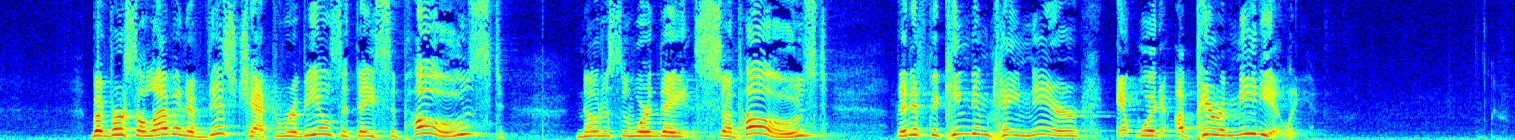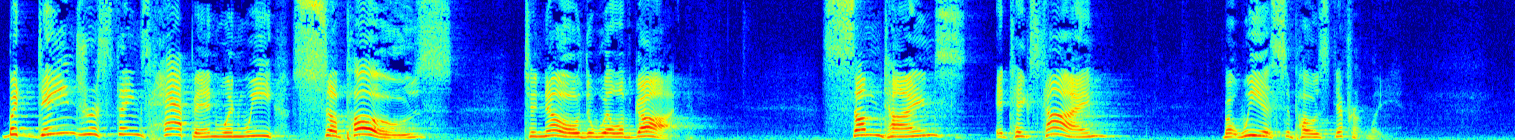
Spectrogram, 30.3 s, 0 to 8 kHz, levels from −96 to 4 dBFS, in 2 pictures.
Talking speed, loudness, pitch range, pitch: 95 wpm, -17 LUFS, 230-325 Hz, 265 Hz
